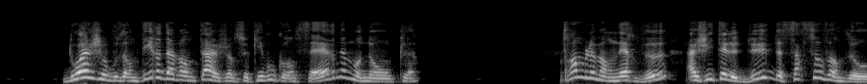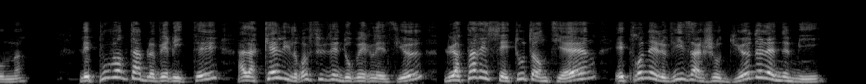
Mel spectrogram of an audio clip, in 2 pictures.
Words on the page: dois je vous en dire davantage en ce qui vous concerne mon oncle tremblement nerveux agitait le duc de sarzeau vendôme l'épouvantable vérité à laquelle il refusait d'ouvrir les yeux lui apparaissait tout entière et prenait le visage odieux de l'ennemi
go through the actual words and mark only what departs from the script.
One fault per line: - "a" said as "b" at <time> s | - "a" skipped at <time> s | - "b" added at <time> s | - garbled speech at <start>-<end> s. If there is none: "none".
none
